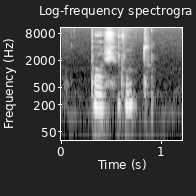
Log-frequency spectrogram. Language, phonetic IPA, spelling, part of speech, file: Polish, [ˈpɔɕrut], pośród, preposition, LL-Q809 (pol)-pośród.wav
